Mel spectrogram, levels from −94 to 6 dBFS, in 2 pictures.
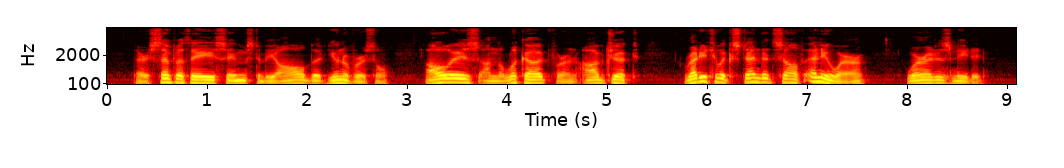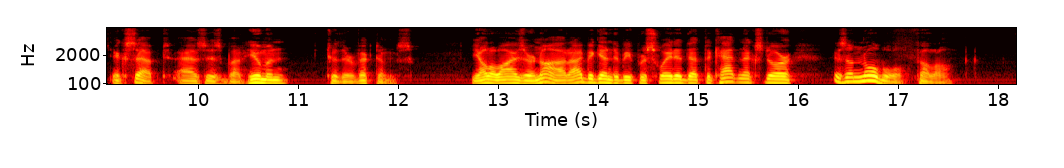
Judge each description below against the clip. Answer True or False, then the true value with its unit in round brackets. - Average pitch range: False (5.8 semitones)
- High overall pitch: False (120 Hz)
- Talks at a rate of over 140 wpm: True (170 wpm)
